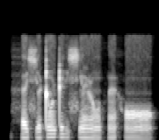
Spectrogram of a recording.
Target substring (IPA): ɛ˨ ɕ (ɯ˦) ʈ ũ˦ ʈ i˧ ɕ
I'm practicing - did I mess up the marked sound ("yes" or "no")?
yes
